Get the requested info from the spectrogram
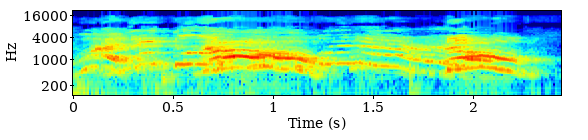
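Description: A boy laughing and making excited, wordless vocal sounds, with other children's voices.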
